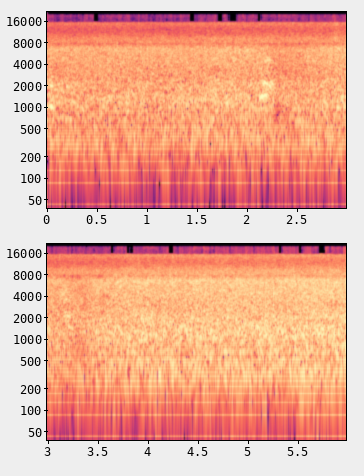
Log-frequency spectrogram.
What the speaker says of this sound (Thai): ฝนตกครับเปียกหมดแล้ว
